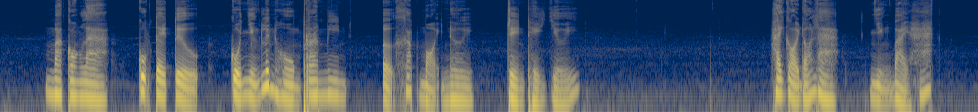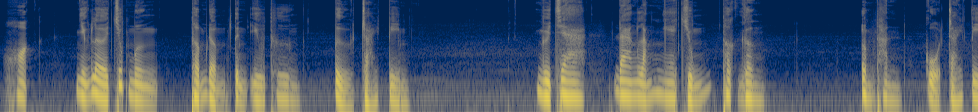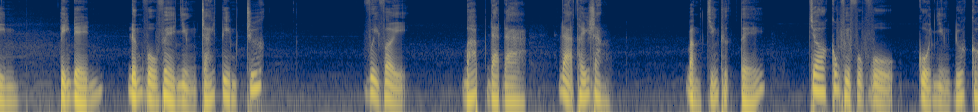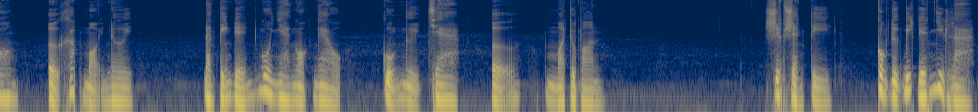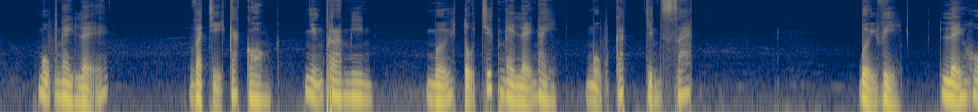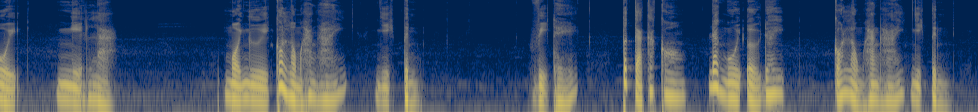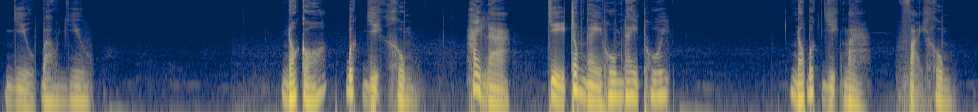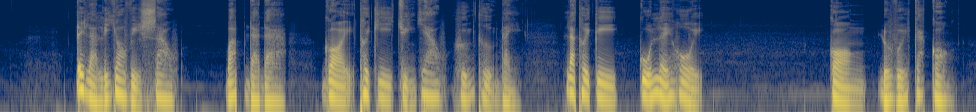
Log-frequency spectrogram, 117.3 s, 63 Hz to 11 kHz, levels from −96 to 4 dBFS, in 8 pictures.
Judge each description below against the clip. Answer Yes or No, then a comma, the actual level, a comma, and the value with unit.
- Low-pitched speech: Yes, low, 110 Hz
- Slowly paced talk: Yes, slow, 100 wpm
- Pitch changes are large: No, average, 4.9 semitones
